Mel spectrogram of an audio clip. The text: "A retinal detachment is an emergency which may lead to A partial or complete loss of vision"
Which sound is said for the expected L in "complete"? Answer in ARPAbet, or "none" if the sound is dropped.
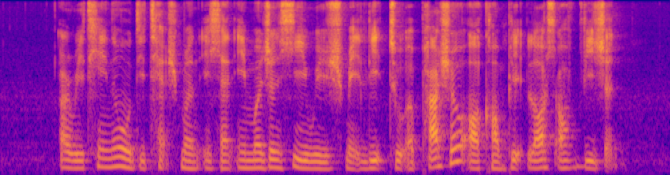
L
